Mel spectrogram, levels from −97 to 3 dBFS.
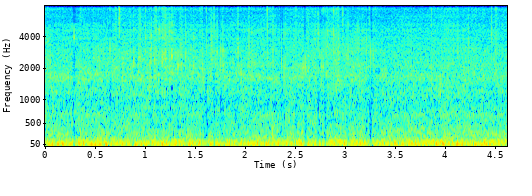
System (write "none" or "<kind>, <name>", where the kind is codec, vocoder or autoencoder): codec, DAC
